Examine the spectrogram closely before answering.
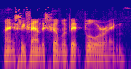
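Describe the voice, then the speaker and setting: Bright, forceful man chatting about films. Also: lowish voice, quick pace, no echo, rough recording. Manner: hesitant, hedging, self-correcting. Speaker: film podcast co-host. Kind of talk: casual film discussion.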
